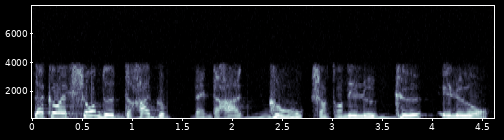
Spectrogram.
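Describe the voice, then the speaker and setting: Captured on a rough recording, this lesson features a woman whose low-pitched, slightly mellow voice is very animated. As a primary school teacher, she patiently sounds out words syllable by syllable so a young child can learn to read and spell, keeping her dictation slow.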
